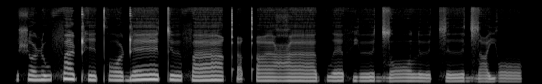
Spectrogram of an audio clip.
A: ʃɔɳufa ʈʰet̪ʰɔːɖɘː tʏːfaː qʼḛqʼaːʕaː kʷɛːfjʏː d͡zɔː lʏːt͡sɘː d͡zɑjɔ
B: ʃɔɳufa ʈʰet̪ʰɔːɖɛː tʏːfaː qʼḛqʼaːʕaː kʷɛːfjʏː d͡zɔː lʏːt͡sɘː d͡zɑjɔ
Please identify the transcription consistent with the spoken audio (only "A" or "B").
B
